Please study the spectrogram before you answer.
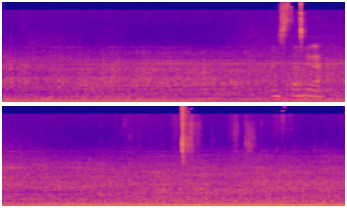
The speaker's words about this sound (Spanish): Un helicóptero.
